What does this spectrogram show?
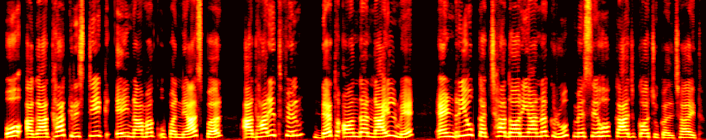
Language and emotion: Maithili, neutral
